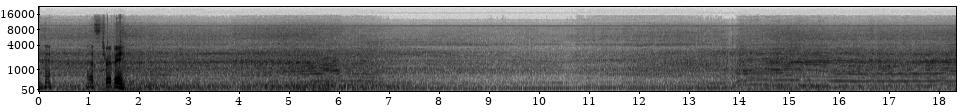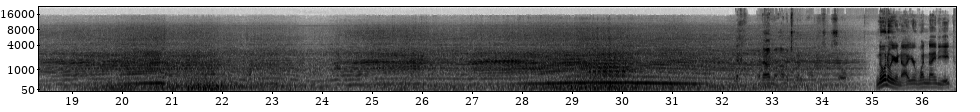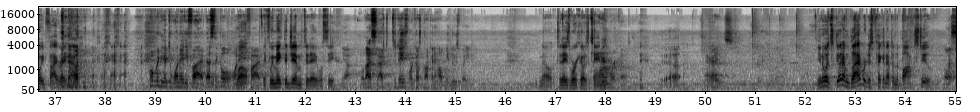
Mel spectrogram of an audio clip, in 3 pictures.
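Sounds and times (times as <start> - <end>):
vehicle engine accelerating: 0.0 - 35.0.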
